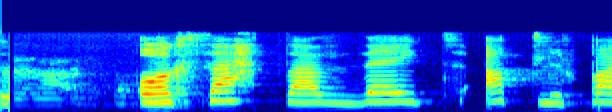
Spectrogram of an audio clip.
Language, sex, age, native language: Icelandic, female, 9, Icelandic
